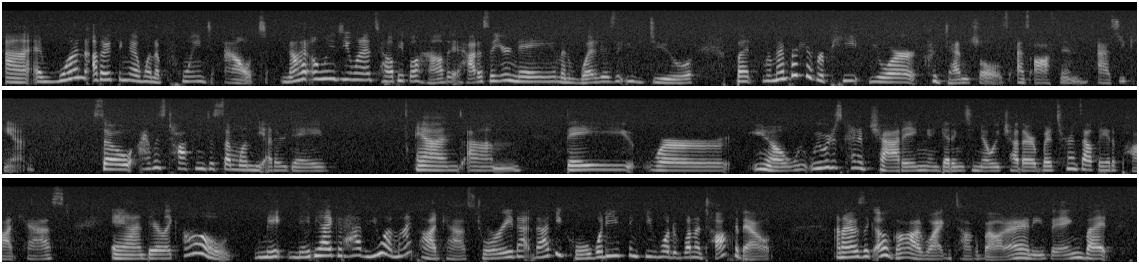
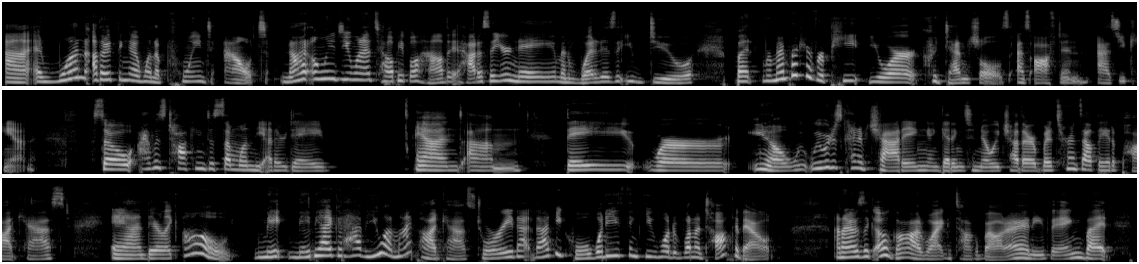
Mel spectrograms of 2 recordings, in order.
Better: second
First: hiss; noticeable; throughout; 15 dB below the speech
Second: none

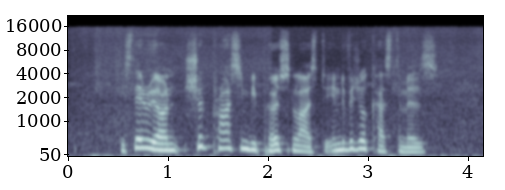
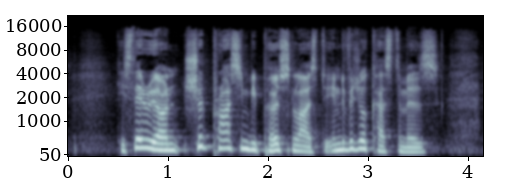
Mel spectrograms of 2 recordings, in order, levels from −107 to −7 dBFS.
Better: second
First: hiss; faint; throughout; 20 dB below the speech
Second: none

